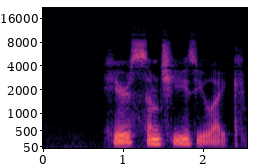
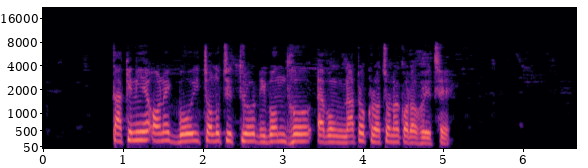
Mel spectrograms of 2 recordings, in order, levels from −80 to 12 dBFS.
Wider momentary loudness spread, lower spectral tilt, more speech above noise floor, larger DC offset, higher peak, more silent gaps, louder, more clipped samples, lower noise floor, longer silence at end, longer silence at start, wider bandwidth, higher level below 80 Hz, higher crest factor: first, 9 LU vs 5 LU; about the same, -5.5 dB/octave vs -6 dB/octave; second, 46 dB vs 52 dB; neither; second, -8 dBFS vs -4 dBFS; neither; second, -22 LUFS vs -17 LUFS; neither; about the same, -68 dBFS vs -68 dBFS; second, 0.15 s vs 1.6 s; about the same, 0.8 s vs 0.9 s; first, 10 kHz vs 8 kHz; first, -56 dBFS vs -62 dBFS; about the same, 16 dB vs 14 dB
